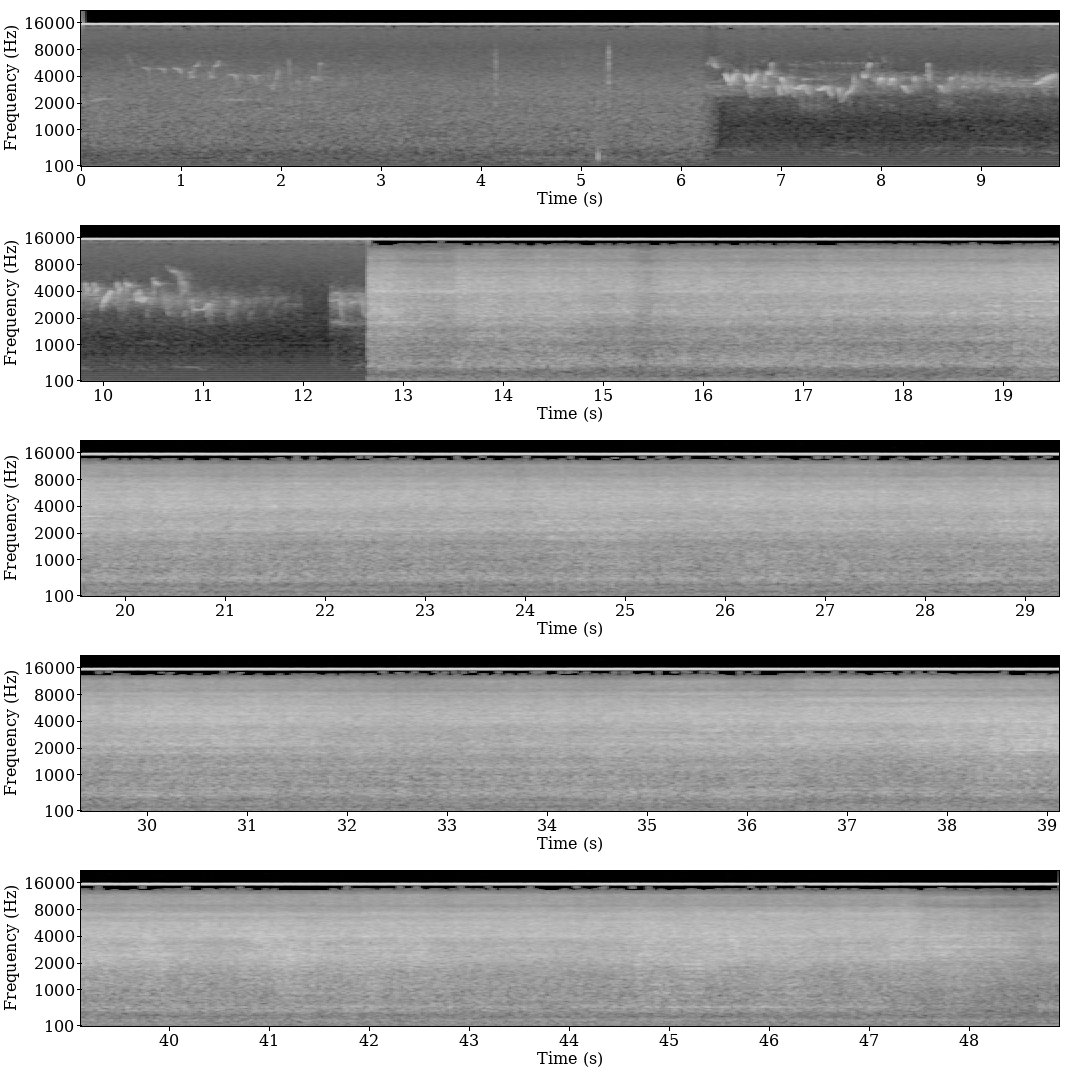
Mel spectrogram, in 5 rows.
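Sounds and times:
steady rushing noise: 12.7 - 48.9.

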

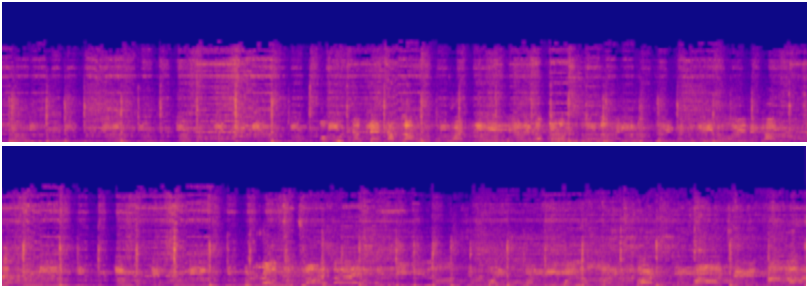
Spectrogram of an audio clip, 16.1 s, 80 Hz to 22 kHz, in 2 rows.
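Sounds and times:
drum kit beat: 0.0 - 16.0
electric guitars: 0.0 - 16.0
person singing: 3.2 - 8.8, 10.5 - 16.0.

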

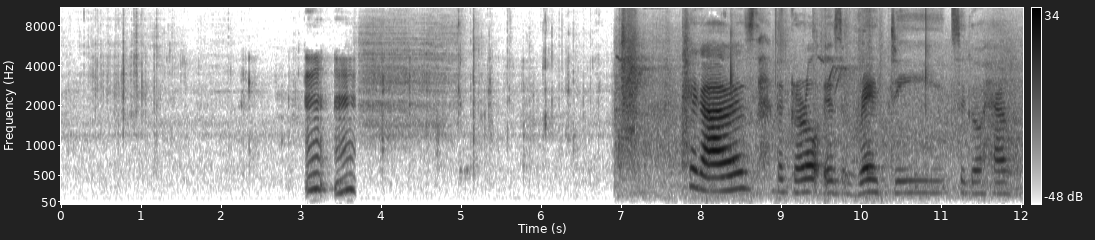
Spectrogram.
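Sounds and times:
closed-mouth hums: 3.0 - 3.7
person chewing food: 4.0 - 6.9.

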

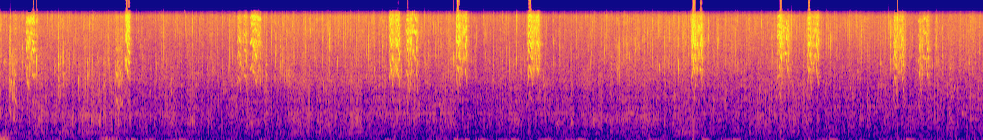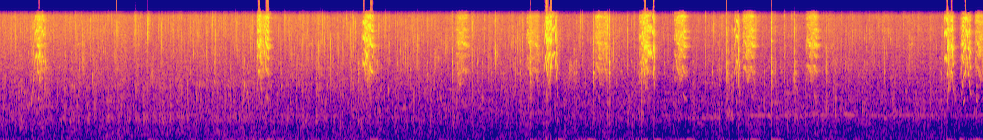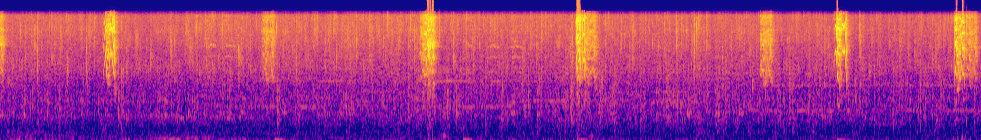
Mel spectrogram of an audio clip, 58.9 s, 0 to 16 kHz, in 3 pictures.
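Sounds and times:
rain falling: 0.0 - 58.9
parrot squawking: 0.1 - 0.9, 2.3 - 2.7, 4.7 - 5.3, 7.7 - 9.5, 10.5 - 10.9, 13.7 - 14.2, 15.4 - 16.5, 17.6 - 18.7, 20.2 - 20.8, 24.5 - 25.2, 26.8 - 27.3, 28.7 - 29.2, 30.2 - 30.9, 31.5 - 33.5, 34.2 - 35.0, 35.8 - 36.2, 38.5 - 39.5, 41.4 - 41.8, 44.6 - 44.9, 47.7 - 48.2, 50.8 - 51.4, 54.5 - 54.9, 56.0 - 56.4, 58.4 - 58.9.

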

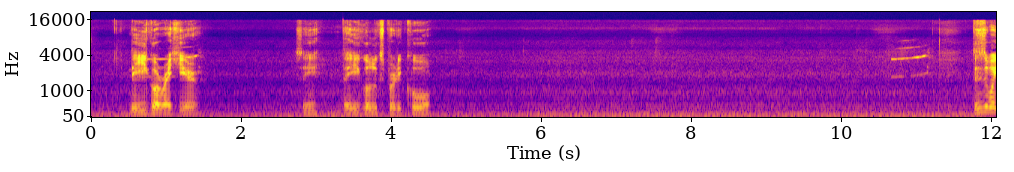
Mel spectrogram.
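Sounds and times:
car engine idling: 0.0 - 12.0
short high-pitched call: 10.6 - 11.2.

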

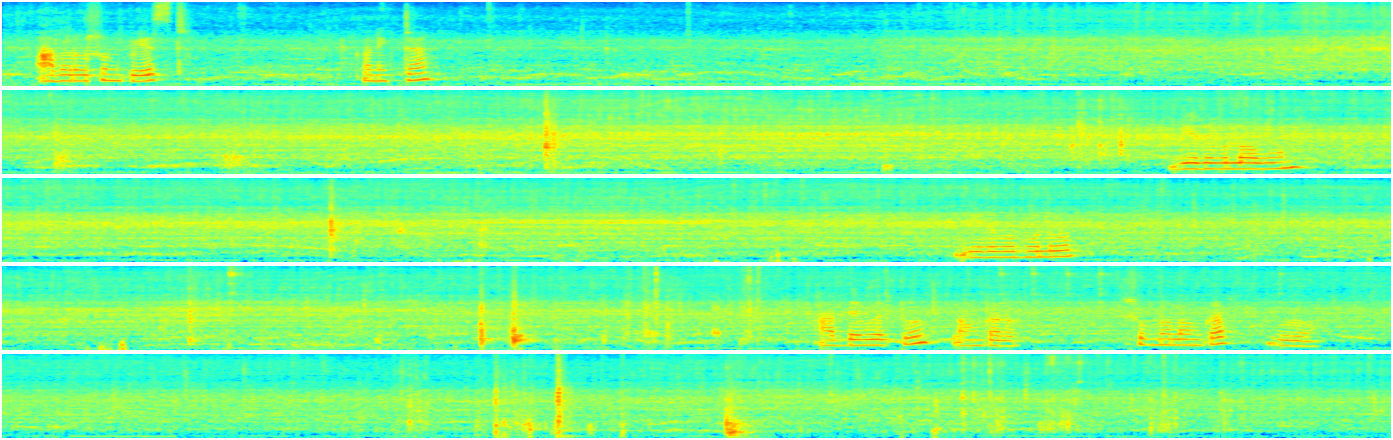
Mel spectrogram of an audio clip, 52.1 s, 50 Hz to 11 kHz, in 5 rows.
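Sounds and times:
vegetables sizzling in hot oil: 0.0 - 52.0
spatula stirring in a pan: 6.1 - 52.0.

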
